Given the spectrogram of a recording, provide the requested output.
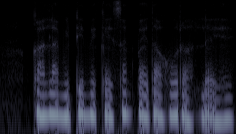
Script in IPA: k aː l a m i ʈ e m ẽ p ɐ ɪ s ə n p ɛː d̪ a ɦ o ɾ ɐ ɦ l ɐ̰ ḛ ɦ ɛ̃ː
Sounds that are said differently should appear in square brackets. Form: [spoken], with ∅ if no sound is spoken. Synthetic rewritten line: k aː l a m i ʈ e m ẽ [k] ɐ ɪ s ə n p ɛː d̪ a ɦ o ɾ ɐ ɦ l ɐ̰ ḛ ɦ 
